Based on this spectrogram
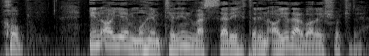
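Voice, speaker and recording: A man explains a holy text line by line in a religious lesson. His voice is gravelly and husky. He hammers points home by repeating phrases. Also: mid-range voice, animated, mellow. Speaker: Quran commentator.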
